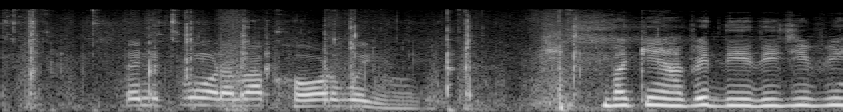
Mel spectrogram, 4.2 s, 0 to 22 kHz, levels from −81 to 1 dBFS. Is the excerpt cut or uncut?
cut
